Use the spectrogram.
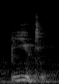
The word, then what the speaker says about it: beauty: and almost merged with the sound of the pronoun you or the name of the letter U. Listen carefully. Beauty.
